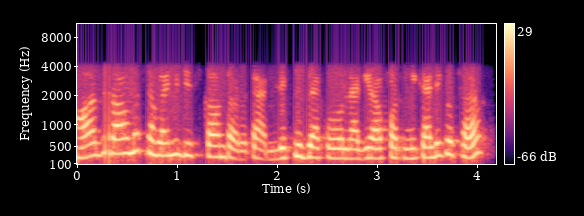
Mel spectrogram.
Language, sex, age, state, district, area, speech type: Nepali, female, 30-45, West Bengal, Darjeeling, rural, conversation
